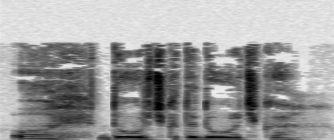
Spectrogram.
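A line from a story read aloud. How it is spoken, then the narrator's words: Sighing cook. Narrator (Russian): вздохнула повариха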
